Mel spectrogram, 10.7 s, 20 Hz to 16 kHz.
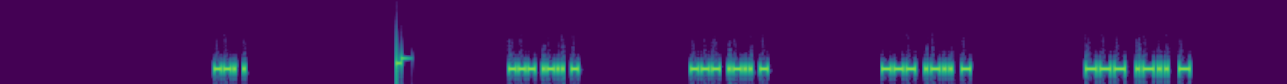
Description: Morse code, heard as a keyed tone, about 56 wpm, 700 Hz. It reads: GE OLT OLT OLT OLT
